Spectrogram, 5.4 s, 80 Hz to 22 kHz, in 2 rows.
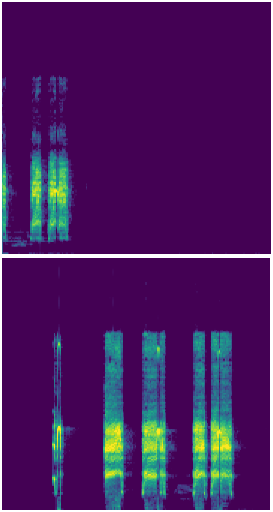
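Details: Black francolin of the Sindhi type, dated 16 March 2023: a pair of grating notes, then about three seconds of silence, then a loud phrase of a click and four harsh buzzy notes in quick succession.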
